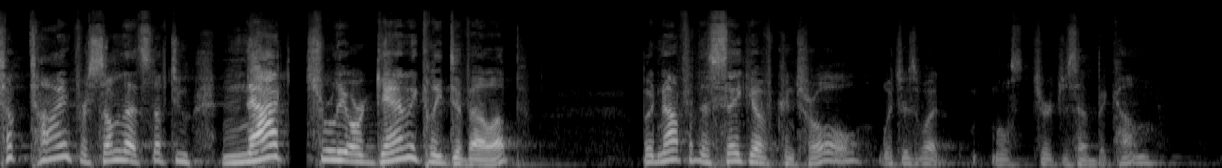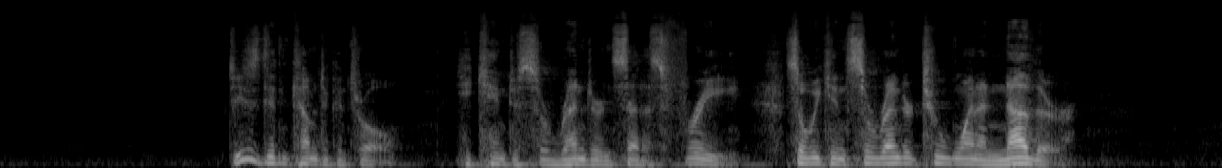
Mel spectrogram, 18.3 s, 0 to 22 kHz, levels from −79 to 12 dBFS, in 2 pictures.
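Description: A speech clip with a single gap at a join of encoded pieces, from 2.16 to 2.30 s, just before "organically develop". The sound drops out for about 139 ms with edges smeared by the codec, then resumes where it stopped. This points to two separately encoded segments butted together without trimming: the first segment's padded final frame and the second's encoder start-up delay both remain, leaving a short silence in continuous speech.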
